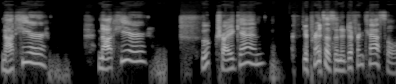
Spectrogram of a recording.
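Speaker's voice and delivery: tiny, small, high-pitched little voices. Player describing a spell's little voices searching each location for the orb, tiny little voices. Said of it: "it's just little voices that go".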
